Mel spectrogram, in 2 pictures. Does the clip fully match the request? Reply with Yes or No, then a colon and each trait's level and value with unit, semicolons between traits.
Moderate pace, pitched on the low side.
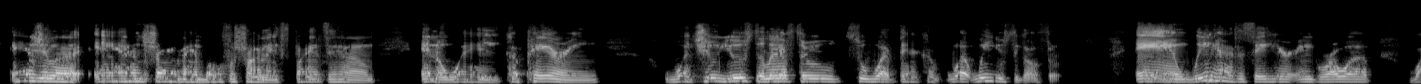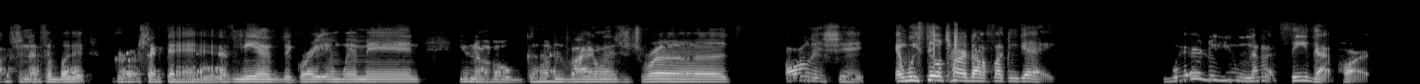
Yes: average, 150 wpm; low, 125 Hz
